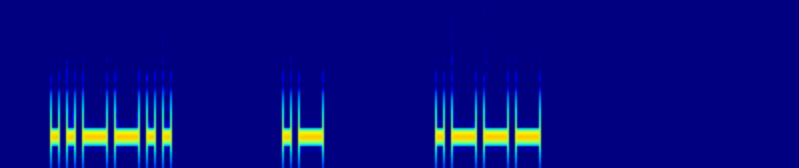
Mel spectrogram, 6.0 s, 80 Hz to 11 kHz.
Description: Morse code, heard as a keyed tone, about 20 wpm, spaced as for 8 wpm, 700 Hz. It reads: ?AJ
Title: 205 Lesson 33e - Letter j - Three Characters 20wpm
